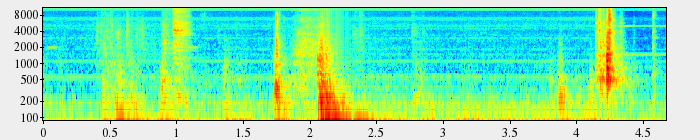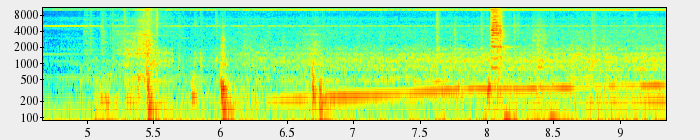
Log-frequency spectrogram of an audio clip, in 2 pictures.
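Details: 2015 Nissan Leaf 24kWh: a new squeak from the front; after some knocks and clicks, a thin tonal squeal rises in pitch as the car gets moving.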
